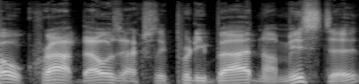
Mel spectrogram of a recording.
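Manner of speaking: ordinary talk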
